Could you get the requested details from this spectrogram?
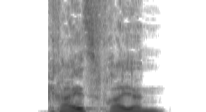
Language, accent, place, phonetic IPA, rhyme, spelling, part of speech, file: German, Germany, Berlin, [ˈkʁaɪ̯sfʁaɪ̯ən], -aɪ̯sfʁaɪ̯ən, kreisfreien, adjective, De-kreisfreien.ogg
- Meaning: inflection of kreisfrei: 1. strong genitive masculine/neuter singular 2. weak/mixed genitive/dative all-gender singular 3. strong/weak/mixed accusative masculine singular 4. strong dative plural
